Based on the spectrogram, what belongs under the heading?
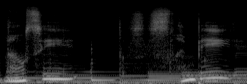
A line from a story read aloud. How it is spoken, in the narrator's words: she croaked, blinking dazedly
